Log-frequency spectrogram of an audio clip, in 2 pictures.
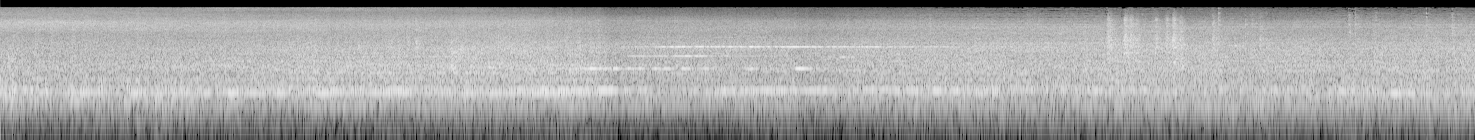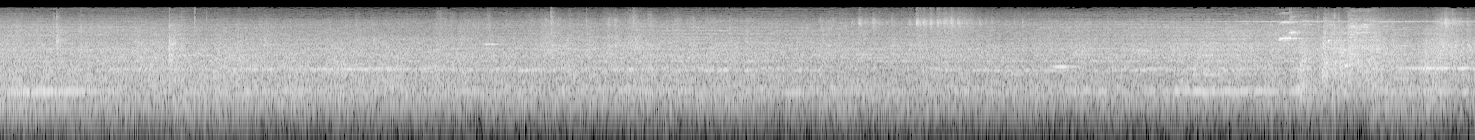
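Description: A freight train rumbles and clatters steadily past close by.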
